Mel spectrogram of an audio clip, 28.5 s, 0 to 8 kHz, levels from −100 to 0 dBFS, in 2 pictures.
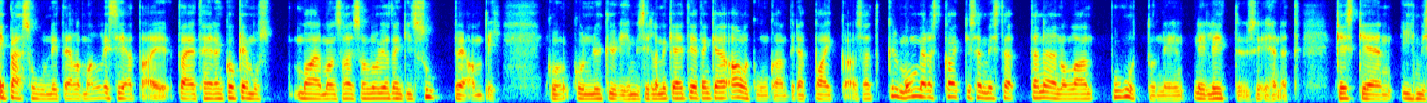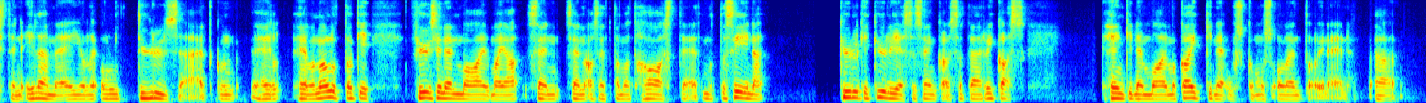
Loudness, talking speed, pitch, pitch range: -22 LUFS, 145 wpm, 140 Hz, 130-155 Hz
